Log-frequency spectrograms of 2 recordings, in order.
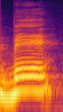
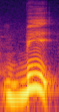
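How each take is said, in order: First: The vowel sounds like 'ay'. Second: The vowel sounds like 'ee'. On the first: The speaker calls it wrong. "इस तरह मजहूल नहीं पढ़ा जाएगा" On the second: The speaker calls it right. "तो मारूफ पढ़ना है"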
